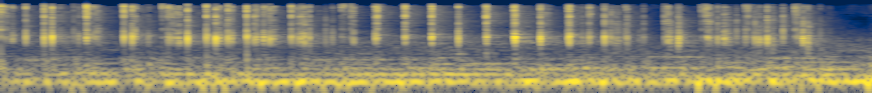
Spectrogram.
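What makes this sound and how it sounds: Long acrylic nails tap fast on a small closed square Dior blush compact, which is hard and hollow with a clear plastic lid and a silver rim. The result is a rapid, uneven run of short, bright plastic clicks that die away almost instantly over a steady low hum.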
